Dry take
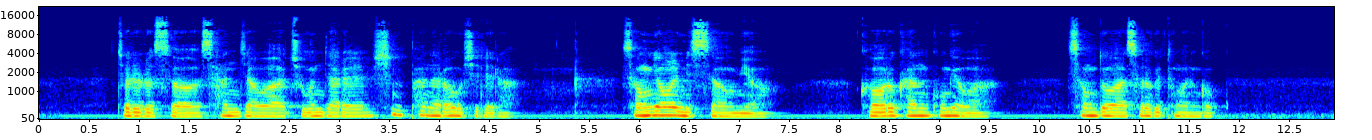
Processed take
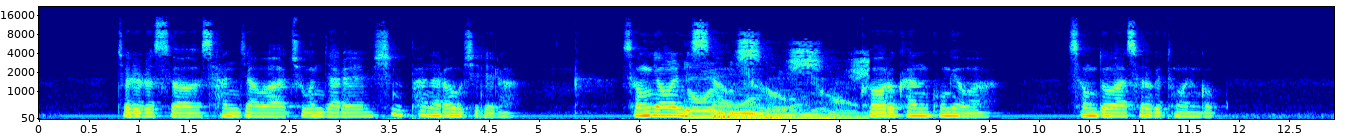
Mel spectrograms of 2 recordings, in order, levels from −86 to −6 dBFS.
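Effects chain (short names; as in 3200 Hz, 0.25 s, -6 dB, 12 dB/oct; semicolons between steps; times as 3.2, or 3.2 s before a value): 6.16–8.31 echoes that change speed 0.293 s, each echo -6 st, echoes 3; gain -6.5 dB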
